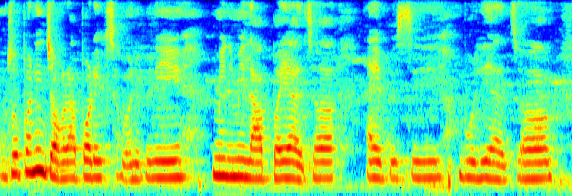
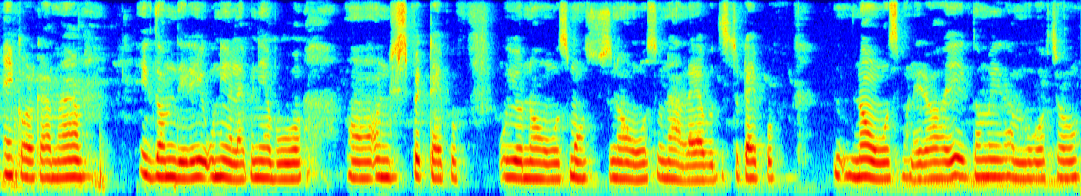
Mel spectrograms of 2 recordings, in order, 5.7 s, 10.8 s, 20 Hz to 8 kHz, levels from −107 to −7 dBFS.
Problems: background sounds at intervals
